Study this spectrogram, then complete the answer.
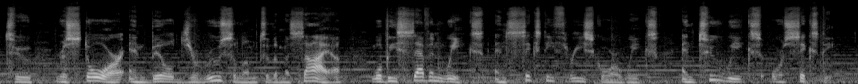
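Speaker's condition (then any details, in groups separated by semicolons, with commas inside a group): No condition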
